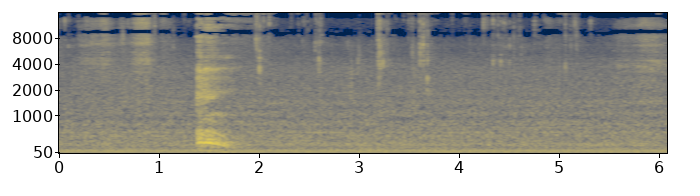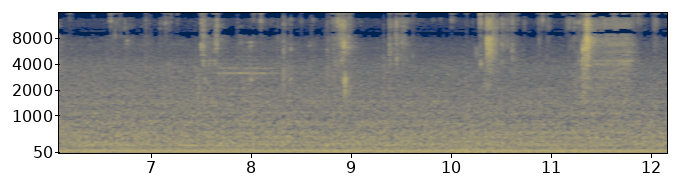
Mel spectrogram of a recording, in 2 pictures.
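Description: Eating rice and curry by hand: faint chewing and small mouth clicks, broken about a second and a half in by one short, loud throat sound such as a throat-clear.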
